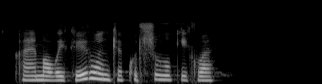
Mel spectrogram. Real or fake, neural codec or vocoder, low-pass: fake; codec, 16 kHz, 1 kbps, X-Codec, HuBERT features, trained on general audio; 7.2 kHz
